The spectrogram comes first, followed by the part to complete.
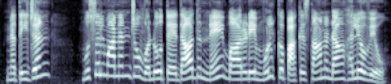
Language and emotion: Sindhi, neutral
